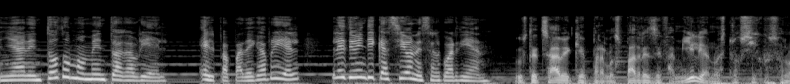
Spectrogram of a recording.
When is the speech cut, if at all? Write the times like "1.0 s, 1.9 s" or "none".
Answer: 2.0 s, 4.9 s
